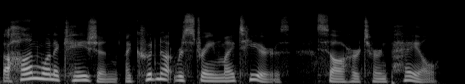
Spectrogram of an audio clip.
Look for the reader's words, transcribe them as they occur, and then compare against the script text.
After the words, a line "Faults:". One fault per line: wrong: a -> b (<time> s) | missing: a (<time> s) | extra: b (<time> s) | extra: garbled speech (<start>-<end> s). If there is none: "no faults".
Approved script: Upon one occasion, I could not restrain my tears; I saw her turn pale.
Upon one occasion, I could not restrain my tears; saw her turn pale.
Faults:
missing: I (2.9 s)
